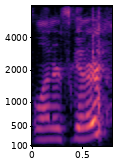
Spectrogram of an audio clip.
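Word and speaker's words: Lynyrd Skynyrd: And Leonard Skinner. It's pronounced Leonard Skinner.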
